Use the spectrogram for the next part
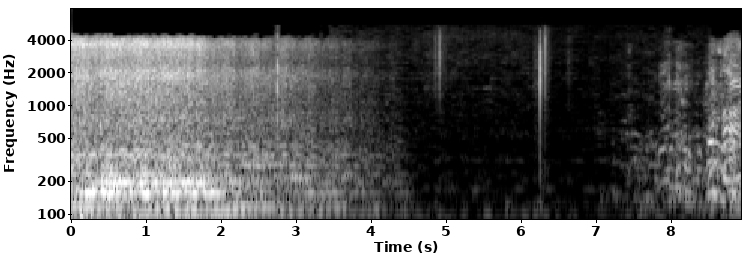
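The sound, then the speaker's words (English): An out-of-control airplane in a nosedive falls from a good height and crash-lands outside the city walls of Kano: a loud, dense engine roar fades away, then two sharp impacts crack through the quieter stretch before a rough rushing noise swells again. “Gonna land outside the city walls.”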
